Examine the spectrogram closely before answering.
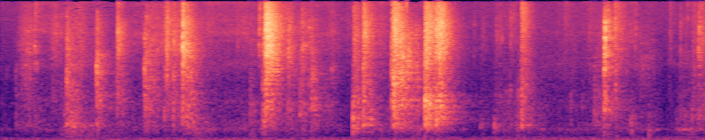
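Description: Footsteps crunching and scuffing over broken wooden boards and debris, an uneven run of steps with the heaviest crunches about two and a half and four seconds in.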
